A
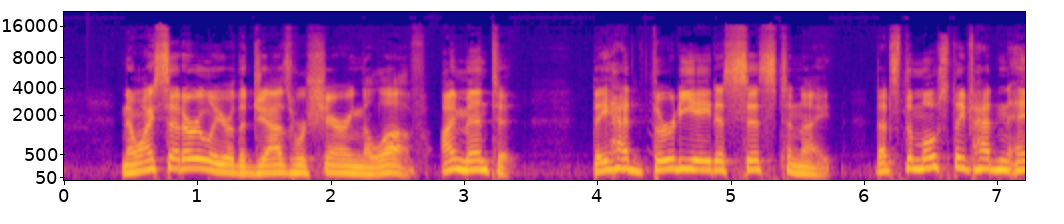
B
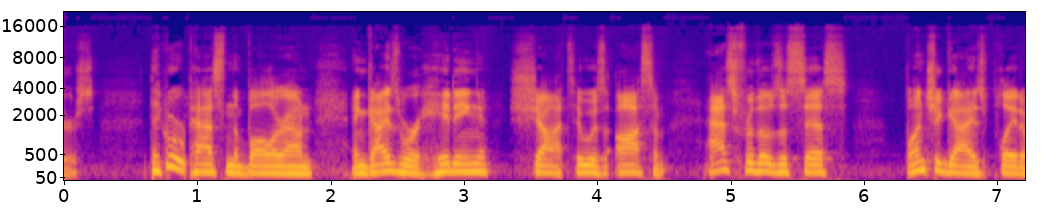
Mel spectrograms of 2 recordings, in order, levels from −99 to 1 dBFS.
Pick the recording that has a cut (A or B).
B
